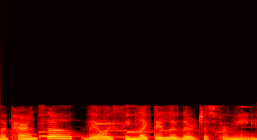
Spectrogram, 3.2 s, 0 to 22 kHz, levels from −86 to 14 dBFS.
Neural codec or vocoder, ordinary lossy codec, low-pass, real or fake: none; AAC, 24 kbps; 5.4 kHz; real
